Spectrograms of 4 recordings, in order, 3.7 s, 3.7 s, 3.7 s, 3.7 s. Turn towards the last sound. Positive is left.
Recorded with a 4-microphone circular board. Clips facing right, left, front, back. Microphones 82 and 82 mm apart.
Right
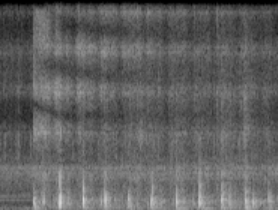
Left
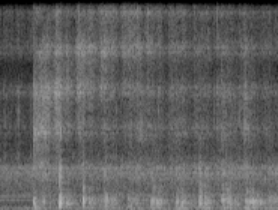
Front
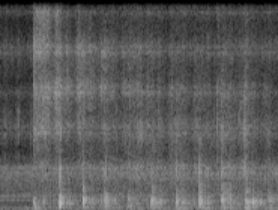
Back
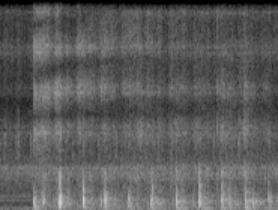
turn(degrees=-120)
